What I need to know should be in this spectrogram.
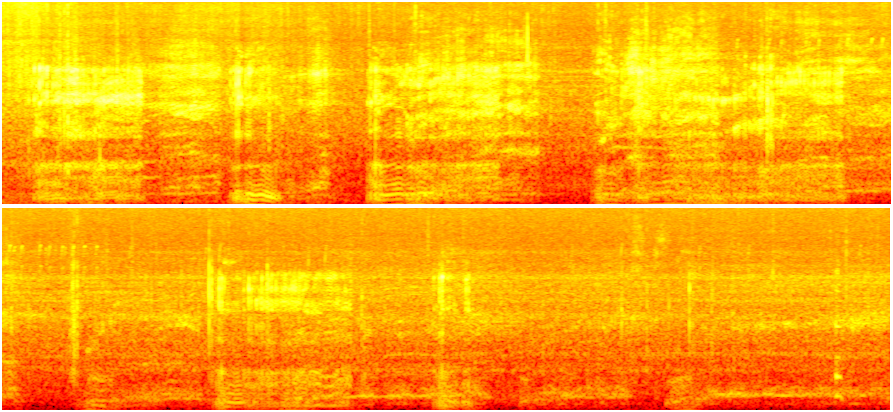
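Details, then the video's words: Pigs spared from slaughter and free to play, rooting and truffling: loud bursts of harsh, high squealing in the first half, easing into shorter scattered grunts and squeaks with quieter gaps later. "Awesome PIGS Squealing 🐖 Grunting 🐖 Rooting 🐖 Truffling 🐖 Oinking Piggie"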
